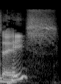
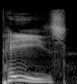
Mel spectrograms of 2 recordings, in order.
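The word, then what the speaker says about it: Pease: You're saying Peace? How do you say Whereas I pronounce it Peas. Peas. Pass the peas. Yes. Pass the peas. I don't know. I thought it was I'm not sure how he actually pronounces it, but that's my Australian pronunciation.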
